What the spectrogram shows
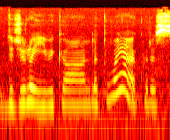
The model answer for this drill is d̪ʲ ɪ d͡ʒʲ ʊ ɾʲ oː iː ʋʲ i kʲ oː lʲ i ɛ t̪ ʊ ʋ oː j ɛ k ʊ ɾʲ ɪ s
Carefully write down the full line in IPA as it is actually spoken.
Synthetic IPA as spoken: d̪ʲ ɪ d͡ʒʲ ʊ lʲ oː iː ʋʲ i kʲ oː lʲ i ɛ t̪ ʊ ʋ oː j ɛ k ʊ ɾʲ ɪ s

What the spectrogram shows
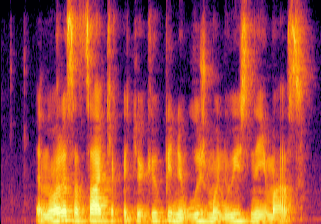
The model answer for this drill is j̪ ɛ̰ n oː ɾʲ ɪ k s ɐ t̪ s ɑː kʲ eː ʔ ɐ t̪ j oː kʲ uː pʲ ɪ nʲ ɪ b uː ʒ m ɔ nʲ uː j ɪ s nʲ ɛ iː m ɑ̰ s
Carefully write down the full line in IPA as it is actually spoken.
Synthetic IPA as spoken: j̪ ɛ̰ n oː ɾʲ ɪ s ɐ t̪ s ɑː kʲ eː k ɐ t̪ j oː kʲ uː pʲ ɪ nʲ ɪ ɡ uː ʒ m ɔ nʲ uː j ɪ s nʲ ɛ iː m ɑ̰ s

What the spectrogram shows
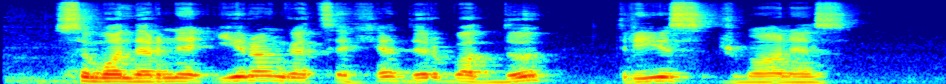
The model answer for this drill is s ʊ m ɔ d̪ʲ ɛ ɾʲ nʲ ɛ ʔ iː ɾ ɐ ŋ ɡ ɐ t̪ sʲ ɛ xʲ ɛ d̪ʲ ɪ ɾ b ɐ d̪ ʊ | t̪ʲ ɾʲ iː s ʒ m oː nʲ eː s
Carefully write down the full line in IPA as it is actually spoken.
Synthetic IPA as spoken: s ʊ m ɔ d̪ʲ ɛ ɾʲ nʲ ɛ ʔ iː ɾ ɐ ŋ ɡ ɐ t̪ sʲ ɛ xʲ ɛ d̪ʲ ɪ ɾ b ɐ d̪ ʊ | t̪ʲ ɾʲ iː s ʒ m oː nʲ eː s

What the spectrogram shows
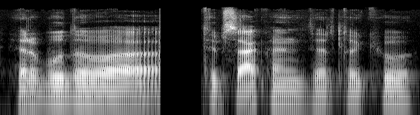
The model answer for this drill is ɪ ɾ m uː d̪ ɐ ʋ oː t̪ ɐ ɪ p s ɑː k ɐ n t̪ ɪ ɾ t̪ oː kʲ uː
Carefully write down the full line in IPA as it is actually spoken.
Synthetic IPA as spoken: ɪ ɾ b uː d̪ ɐ ʋ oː t̪ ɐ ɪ p s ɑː k ɐ n t̪ ɪ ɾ t̪ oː kʲ uː

